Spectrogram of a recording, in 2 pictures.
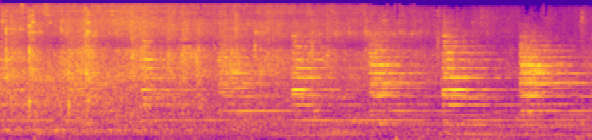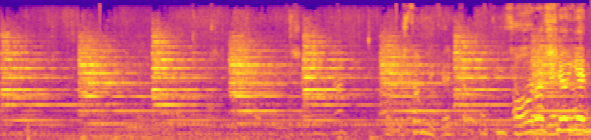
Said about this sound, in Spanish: Ahora se oyen menos, porque las campanas, ahí arribita hay una. Y aquí en esta calle de atrás hay otra una iglesia de las monjas.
